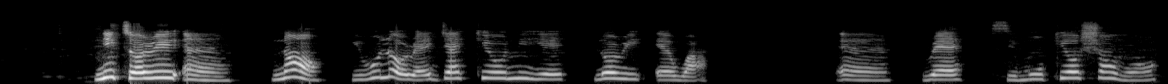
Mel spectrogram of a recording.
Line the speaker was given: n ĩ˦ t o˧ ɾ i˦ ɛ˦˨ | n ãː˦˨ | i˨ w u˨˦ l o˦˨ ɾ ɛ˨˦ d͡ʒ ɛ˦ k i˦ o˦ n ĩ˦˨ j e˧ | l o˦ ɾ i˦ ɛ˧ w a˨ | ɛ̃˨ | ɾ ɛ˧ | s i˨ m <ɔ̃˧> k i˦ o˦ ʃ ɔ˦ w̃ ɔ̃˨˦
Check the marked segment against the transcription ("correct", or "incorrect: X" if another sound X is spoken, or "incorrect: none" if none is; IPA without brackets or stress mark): incorrect: ũ˧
